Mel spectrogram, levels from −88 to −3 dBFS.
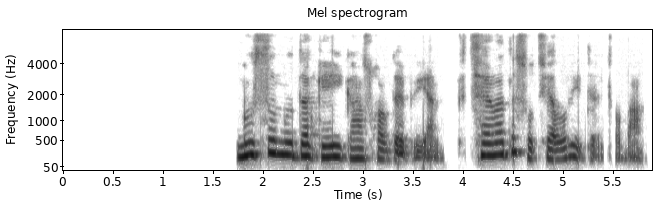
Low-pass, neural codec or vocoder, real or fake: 7.2 kHz; autoencoder, 48 kHz, 128 numbers a frame, DAC-VAE, trained on Japanese speech; fake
